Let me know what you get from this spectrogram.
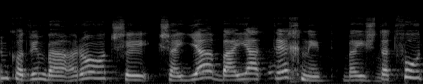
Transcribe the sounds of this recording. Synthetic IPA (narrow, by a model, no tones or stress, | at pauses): mkotvimbeaaɾotʃekʃehajabaːjat̪eχnit̪beiʃtatfut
